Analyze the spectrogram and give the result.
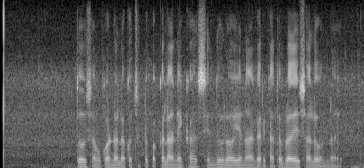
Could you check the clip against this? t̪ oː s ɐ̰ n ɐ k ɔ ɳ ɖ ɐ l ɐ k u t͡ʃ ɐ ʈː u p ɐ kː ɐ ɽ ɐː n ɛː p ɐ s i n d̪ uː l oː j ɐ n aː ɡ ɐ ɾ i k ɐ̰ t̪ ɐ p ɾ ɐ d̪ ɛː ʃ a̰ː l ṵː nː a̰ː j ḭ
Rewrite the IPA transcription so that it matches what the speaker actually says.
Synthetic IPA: t̪ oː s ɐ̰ m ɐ k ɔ ɳ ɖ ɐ l ɐ k u t͡ʃ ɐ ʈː u p ɐ kː ɐ l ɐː n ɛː k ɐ s i n d̪ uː l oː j ɐ n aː ɡ ɐ ɾ i k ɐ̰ t̪ ɐ p ɾ ɐ d̪ ɛː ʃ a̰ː l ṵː nː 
